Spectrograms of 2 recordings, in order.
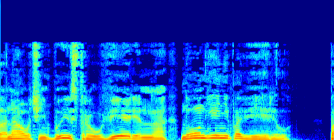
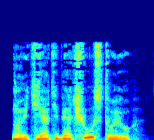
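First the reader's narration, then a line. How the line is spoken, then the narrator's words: Quiet exclamation. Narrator (Russian): тихо воскликнула она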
